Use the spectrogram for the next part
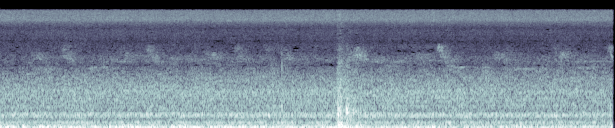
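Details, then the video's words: Swarming bees at a swarm trap give a constant, deep buzzing hum, briefly swelling midway, with faint, high bird calls in the distance before an abrupt stop. "Bee Swarm Arrives at Swarm Trap"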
